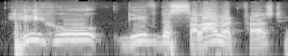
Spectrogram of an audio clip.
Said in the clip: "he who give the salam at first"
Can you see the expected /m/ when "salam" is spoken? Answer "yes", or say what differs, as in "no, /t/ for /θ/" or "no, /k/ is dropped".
yes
